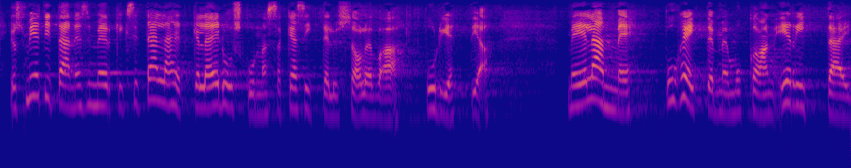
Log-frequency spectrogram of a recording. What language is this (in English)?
Finnish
